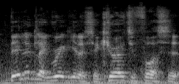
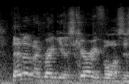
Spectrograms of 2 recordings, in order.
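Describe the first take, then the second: First: It is said in a put-on character voice. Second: It is said in the speaker's natural voice.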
